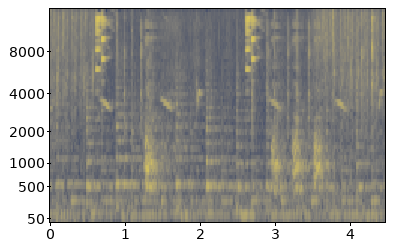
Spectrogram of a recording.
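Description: A herding dog in a video game gives a series of short yips and bow-wow barks over a steady game music bed, several calls in quick succession.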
